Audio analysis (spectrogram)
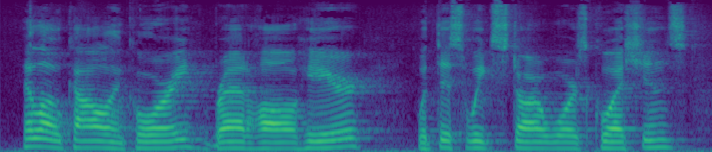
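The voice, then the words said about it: Drawling Texas accent. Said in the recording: “my Texas accent... my long-drawn accent”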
